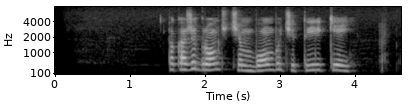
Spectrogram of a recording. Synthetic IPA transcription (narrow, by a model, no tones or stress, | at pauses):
pəkaʐɨɡɾomt͡ɕɪ̥t͡ɕembombɨt͡ɕɪt̪ɨɾʲɪkʲej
